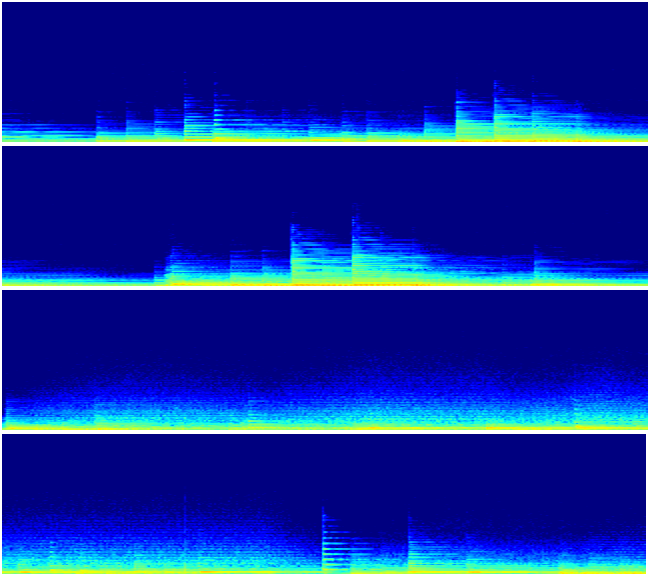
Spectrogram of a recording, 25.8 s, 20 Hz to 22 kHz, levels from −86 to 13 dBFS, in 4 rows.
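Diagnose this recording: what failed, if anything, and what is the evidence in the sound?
Two loud pops occur, at 10.02 to 10.04 s and 21.21 to 21.23 s, peaking roughly 10 dB and 5 dB above the signal, with the audio continuing underneath. The likely cause is a voltage step in the analogue wiring, such as a connector, switch or static discharge.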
